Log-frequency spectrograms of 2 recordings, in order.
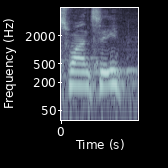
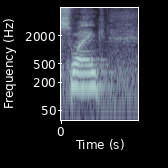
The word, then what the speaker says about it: Swank: Swank, it's pronounced, not Swansea, it's pronounced Swank, and we all take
